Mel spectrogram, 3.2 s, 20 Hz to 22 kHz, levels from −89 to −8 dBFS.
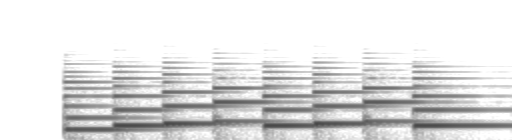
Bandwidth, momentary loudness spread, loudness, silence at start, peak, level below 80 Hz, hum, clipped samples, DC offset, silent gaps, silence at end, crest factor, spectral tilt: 5.4 kHz; 4 LU; -37 LUFS; 0.4 s; -26 dBFS; -74 dBFS; none; under 0.1%; under 0.1%; none; 0 s; 12 dB; -1.5 dB/octave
